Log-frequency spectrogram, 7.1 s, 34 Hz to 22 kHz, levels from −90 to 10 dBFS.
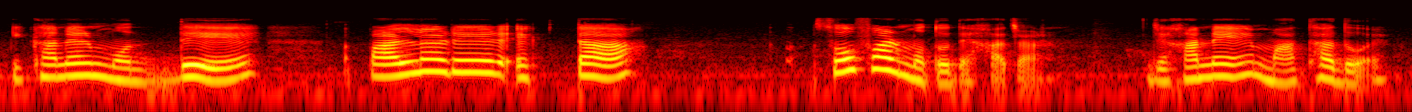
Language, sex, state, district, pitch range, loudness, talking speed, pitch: Bengali, female, Assam, Hailakandi, 225-295 Hz, -17 LUFS, 95 wpm, 260 Hz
